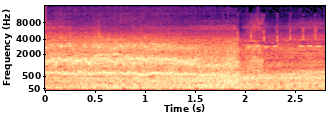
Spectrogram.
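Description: A car engine revs hard while tires screech in a loud, continuous squeal as the car builds up speed, easing off slightly near the end of the few-second burst.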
